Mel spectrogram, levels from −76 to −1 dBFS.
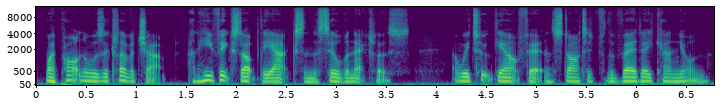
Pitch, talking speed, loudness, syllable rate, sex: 130 Hz, 240 wpm, -19 LUFS, 6.4 syllables/s, male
